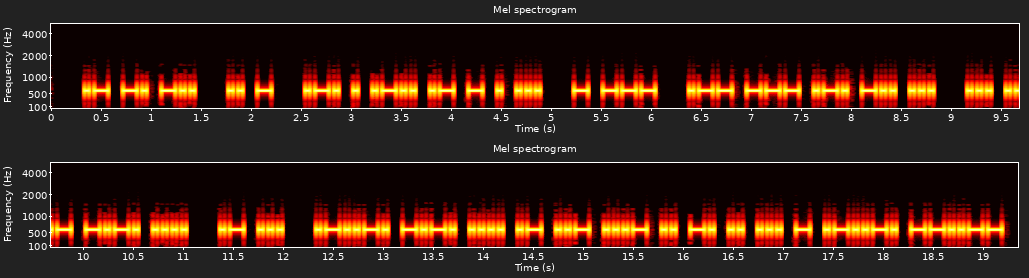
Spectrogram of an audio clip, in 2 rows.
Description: Morse code, heard as a keyed tone, about 25 wpm, 600 Hz. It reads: AND IT RELATES TO WORDS SUCH AS "CHAUVINIST",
